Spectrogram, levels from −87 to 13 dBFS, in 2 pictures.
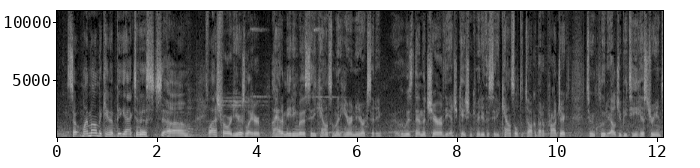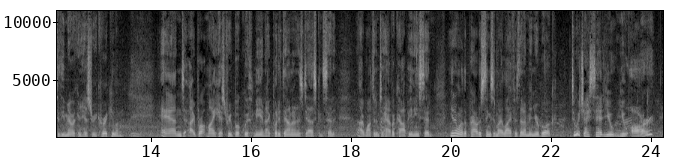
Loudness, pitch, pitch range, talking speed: -22 LUFS, 125 Hz, 115-140 Hz, 255 wpm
